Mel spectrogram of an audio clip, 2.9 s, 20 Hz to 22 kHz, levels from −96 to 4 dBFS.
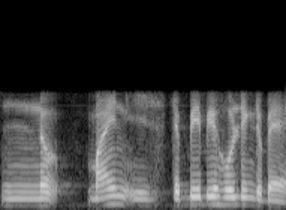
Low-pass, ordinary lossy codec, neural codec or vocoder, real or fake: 3.6 kHz; none; codec, 16 kHz, 6 kbps, DAC; fake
